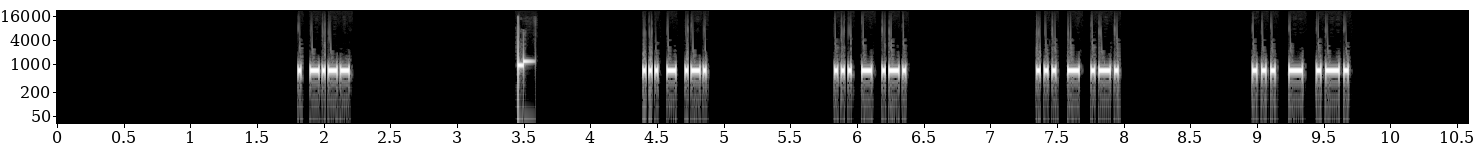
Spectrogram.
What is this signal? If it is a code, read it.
Morse code, heard as a keyed tone, about 45 wpm, 700 Hz. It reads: EY STR STR STR STR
